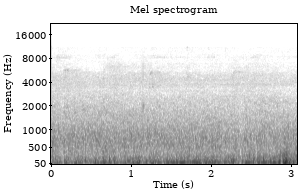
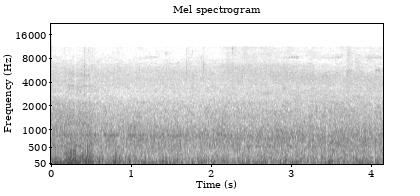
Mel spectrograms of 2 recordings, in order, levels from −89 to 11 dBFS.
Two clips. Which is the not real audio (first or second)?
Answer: first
